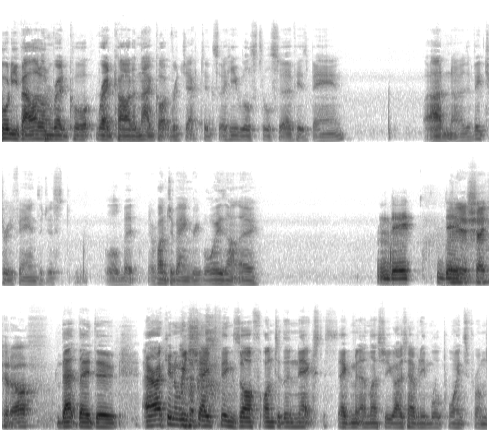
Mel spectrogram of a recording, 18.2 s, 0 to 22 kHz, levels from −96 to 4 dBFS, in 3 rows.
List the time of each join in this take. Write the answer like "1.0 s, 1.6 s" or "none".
12.8 s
